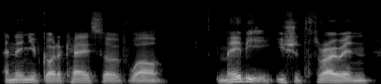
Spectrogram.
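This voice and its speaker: A middle-aged man from South Africa hosting a podcast, talking in opinionated, animated rants with laughter. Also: low-pitched, a little slow, no room sound, clean studio sound. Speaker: podcast host. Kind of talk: casual interview chat.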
